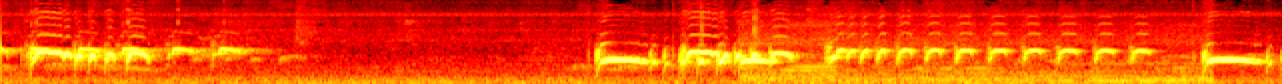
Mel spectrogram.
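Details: Small local zebra dove singing in a loud, clear 'crystal' style, meant as a lure to call companions and excite other doves. A rolling coo phrase is heard, then a silence of about a second and a half, then a hard note followed by a fast string of even pulsed coos.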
